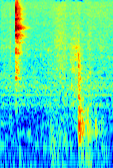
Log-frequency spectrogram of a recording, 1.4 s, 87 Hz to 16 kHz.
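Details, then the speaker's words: Philips 2xF30T12 fixture converted from instant start to preheat with glow starters: a sharp click, then a softer clunk under a second later as the starter drops out and the tube strikes; a normal preheat fluorescent start. "So as you can see, the starters give off quite a nice glow when there's starting up the lamps. Quite like that."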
